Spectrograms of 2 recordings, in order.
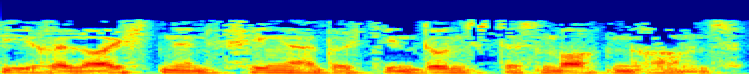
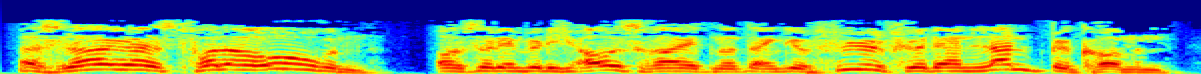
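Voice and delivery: loud, raised, impatient royal voice; boisterous king; 10 semitones higher, 6 dB louder than usual. A narrator's reading. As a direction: declare it loudly as a blustering king. (polternder König, laut und ungeduldig)

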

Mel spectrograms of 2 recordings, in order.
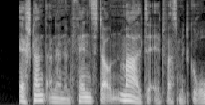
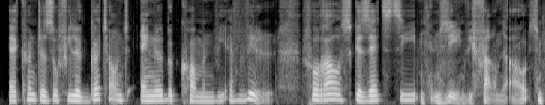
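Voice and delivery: higher, deliberate, stubborn artist; haughty Ferdinand Frost; 6 semitones higher than usual. Acted. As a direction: insist loftily, stretching the condition. Frost insisting on ferns.

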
